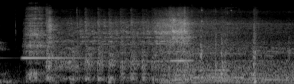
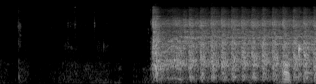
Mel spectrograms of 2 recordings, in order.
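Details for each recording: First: 2000 Mazda Millenia with a crank-no-start complaint, in freezing weather: with the fuel pump relay jumped, a brief crank and then it catches into a smooth, even idle. The fault traced to the computer's ground to the relay. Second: 2000 Mazda Millenia in for crank-no-start: quiet, then steady fast cranking about three turns a second that never catches; injector pulse present.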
